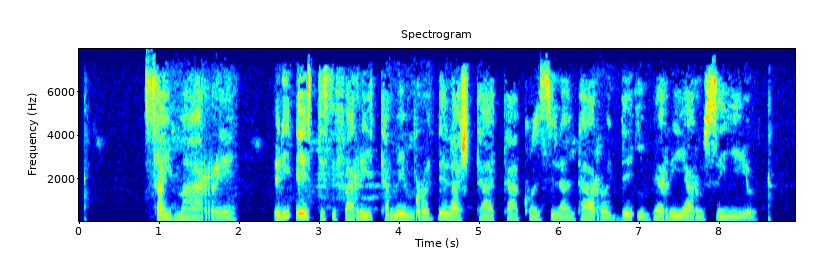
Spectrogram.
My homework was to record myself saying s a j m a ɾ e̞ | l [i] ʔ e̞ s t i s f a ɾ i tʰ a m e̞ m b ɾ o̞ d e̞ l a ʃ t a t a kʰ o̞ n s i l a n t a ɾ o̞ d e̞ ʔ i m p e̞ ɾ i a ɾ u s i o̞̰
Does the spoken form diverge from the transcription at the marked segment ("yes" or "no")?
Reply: no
